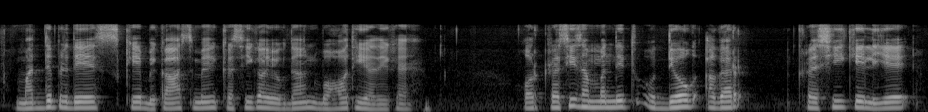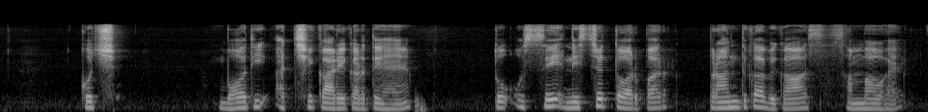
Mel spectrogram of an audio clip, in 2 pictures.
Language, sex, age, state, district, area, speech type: Hindi, male, 18-30, Madhya Pradesh, Bhopal, urban, spontaneous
